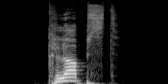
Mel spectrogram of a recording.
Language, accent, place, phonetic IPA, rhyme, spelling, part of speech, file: German, Germany, Berlin, [klɔpst], -ɔpst, kloppst, verb, De-kloppst.ogg
- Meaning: second-person singular present of kloppen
